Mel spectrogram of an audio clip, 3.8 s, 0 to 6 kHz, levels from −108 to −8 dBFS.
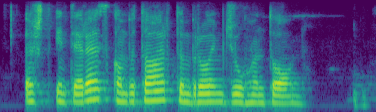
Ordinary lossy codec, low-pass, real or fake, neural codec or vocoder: Opus, 24 kbps; 5.4 kHz; real; none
